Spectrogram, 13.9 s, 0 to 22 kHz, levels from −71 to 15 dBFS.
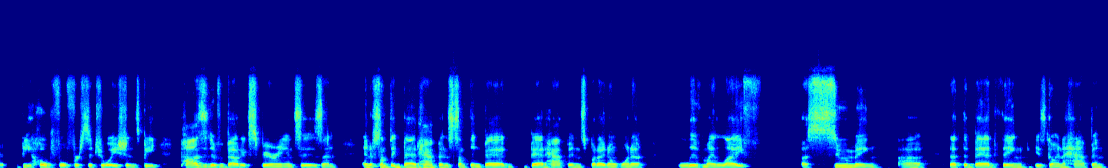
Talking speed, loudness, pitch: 155 wpm, -22 LUFS, 145 Hz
